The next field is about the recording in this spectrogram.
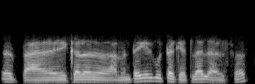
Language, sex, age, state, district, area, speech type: Telugu, male, 18-30, Telangana, Vikarabad, urban, conversation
